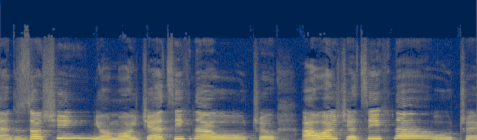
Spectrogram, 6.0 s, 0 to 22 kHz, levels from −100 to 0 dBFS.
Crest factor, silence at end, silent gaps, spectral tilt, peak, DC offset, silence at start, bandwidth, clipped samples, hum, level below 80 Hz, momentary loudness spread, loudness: 16 dB; 0 s; none; -4 dB/octave; -4 dBFS; under 0.1%; 0 s; 16.5 kHz; under 0.1%; none; -68 dBFS; 8 LU; -22 LUFS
